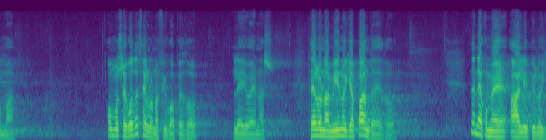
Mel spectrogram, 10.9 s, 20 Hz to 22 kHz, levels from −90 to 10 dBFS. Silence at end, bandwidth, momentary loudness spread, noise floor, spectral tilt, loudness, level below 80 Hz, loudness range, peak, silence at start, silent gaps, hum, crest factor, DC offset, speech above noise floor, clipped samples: 0 s; 15.5 kHz; 16 LU; -54 dBFS; -6 dB/octave; -14 LUFS; -60 dBFS; 5 LU; 0 dBFS; 0 s; none; none; 16 dB; under 0.1%; 39 dB; under 0.1%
